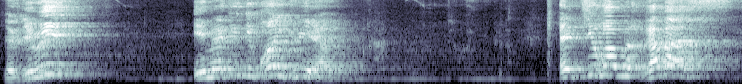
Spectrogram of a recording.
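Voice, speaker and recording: Unhurried and sing-song, this rabbi's very high voice has a fairly bright tone. He gives an informal religious talk built on storytelling and questions to the audience, recorded in a very echoey room.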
